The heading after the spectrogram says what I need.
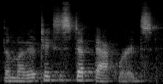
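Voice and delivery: ordinary delivery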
